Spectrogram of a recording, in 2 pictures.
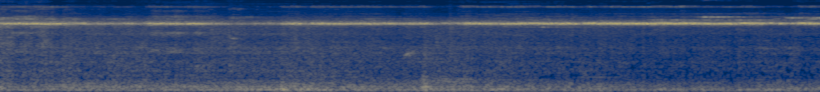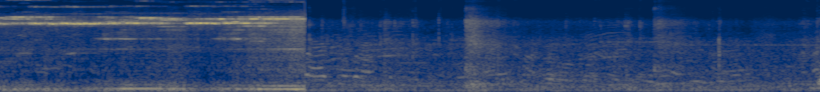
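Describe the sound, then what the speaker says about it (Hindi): The Jaffar Express pulls out of Gujranwala railway station in Pakistan with a loud, steady rumble and a sustained high wheel squeal for about eight seconds. The noise then drops to a quieter rattle with scattered clicks. "दोस्तों ट्रेन रवाना हो चुकी है गुजरांवाला रेलवे स्टेशन से"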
